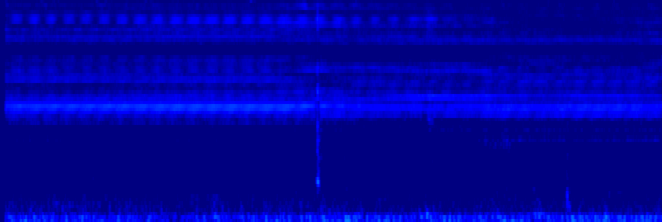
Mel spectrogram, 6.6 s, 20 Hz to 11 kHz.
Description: There is this weird (and quite loud) buzzing noise coming from the 9VAC adapter that came with my ART Tube MP V3...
